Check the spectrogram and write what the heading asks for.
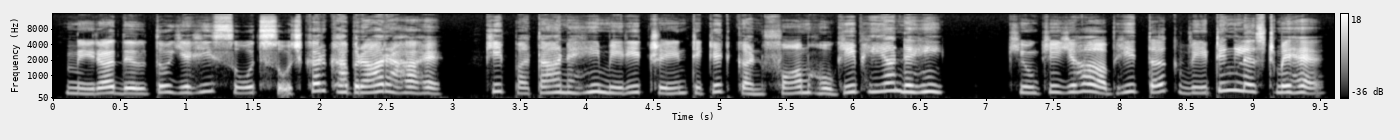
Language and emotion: Hindi, fearful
